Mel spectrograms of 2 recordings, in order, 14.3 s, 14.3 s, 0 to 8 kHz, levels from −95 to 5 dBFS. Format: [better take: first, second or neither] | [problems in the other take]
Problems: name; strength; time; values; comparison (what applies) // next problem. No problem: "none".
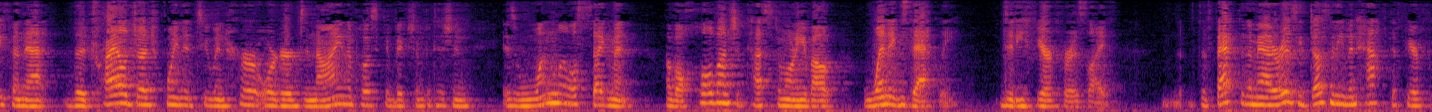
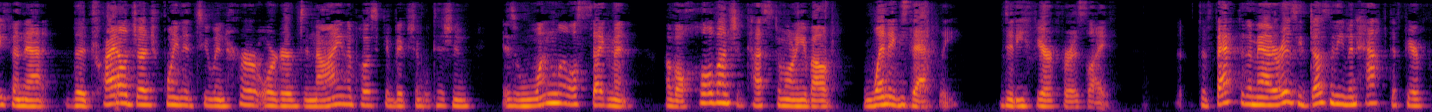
first | noise reduction (neural mask model DeepFilterNet 3)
